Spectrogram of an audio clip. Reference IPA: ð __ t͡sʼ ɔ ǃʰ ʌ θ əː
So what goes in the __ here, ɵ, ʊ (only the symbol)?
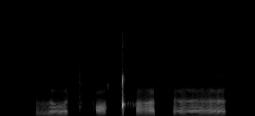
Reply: ʊ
